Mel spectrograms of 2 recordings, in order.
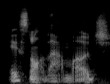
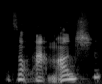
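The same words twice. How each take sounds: First: Slow, breathy whisper of the line; a quiet little whispered repeat; whispered aside. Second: Said in the usual way. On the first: Shown as a demonstration. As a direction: drop to a hushed whisper, slowly.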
